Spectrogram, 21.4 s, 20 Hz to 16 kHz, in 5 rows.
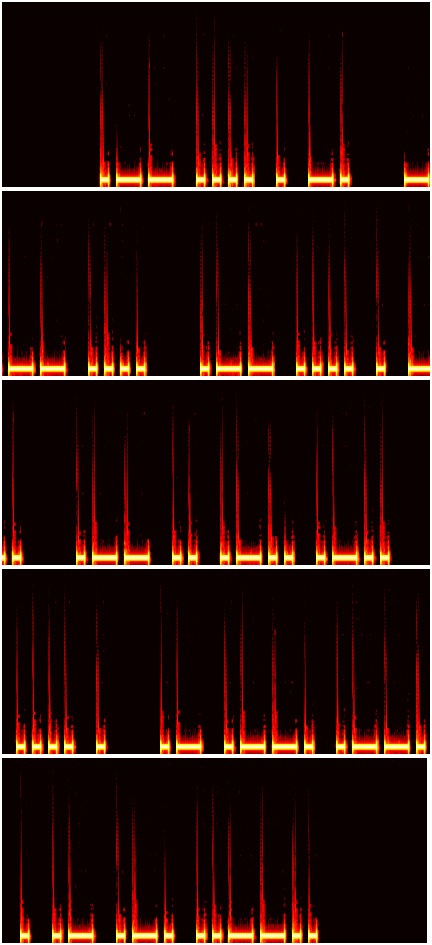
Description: Morse code, heard as a keyed tone, about 15 wpm, 700 Hz. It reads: WHEN OH WHEN WILL HE APPEAR?
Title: Sentences from Top 1000 Words - Review Part 2 - 15wpm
